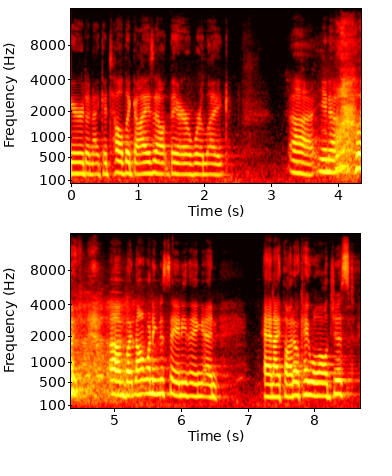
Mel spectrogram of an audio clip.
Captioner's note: laughter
